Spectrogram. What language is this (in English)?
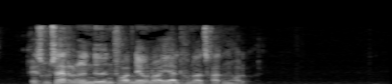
Danish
